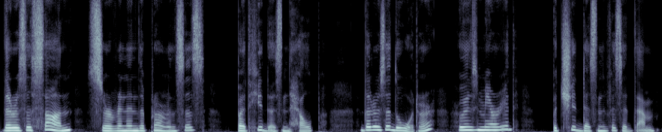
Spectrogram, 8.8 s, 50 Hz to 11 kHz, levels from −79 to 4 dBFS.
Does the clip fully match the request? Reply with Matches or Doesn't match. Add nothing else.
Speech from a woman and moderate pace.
Matches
